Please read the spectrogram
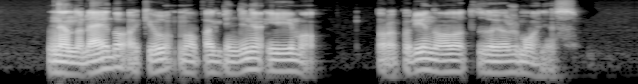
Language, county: Lithuanian, Šiauliai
